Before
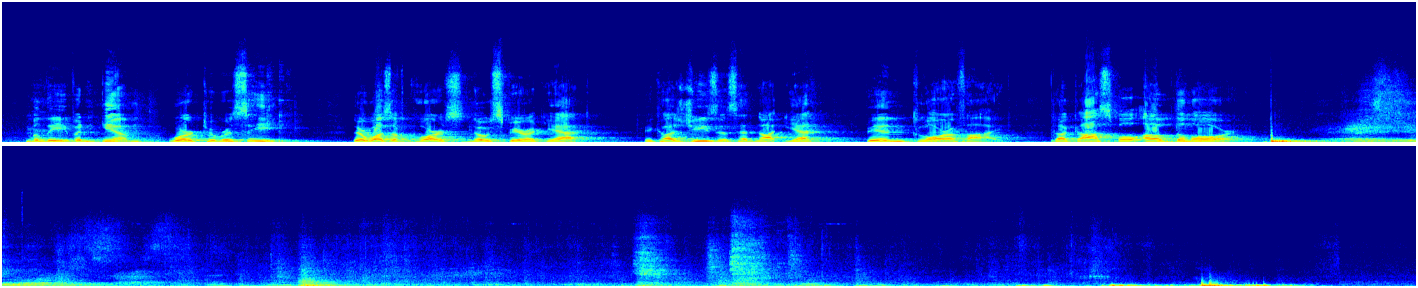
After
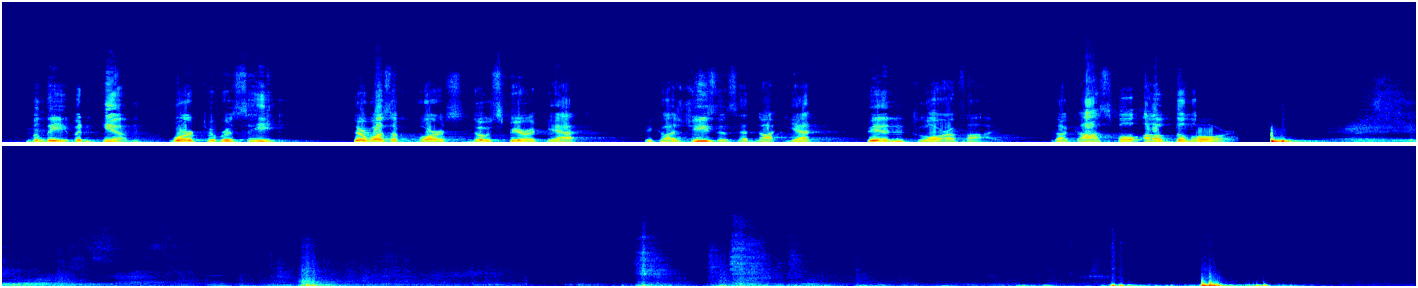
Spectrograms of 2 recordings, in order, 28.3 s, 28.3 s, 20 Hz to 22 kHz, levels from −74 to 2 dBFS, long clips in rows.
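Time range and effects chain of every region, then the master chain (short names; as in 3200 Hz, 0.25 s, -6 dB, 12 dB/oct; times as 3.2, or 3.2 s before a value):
11.94–12.8 gate -36 dBFS, range -32 dB + LPF 2000 Hz 24 dB/oct + mismatched tape noise reduction encoder only
19.39–22.1 expander -41 dBFS + low shelf 250 Hz +6.5 dB
whole clip: notch 580 Hz, Q 12; dynamic EQ 950 Hz, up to -5 dB, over -36 dBFS, Q 1.3; upward expander 2.5:1, over -31 dBFS; gain +9 dB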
